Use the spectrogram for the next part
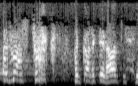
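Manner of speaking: frantic, racing voice; panic. Acted. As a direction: bolt for the door in terror. Panicking man.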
